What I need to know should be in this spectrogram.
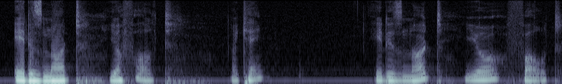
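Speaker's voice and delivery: very slow, word-by-word delivery. Addressing people trying to get entry-level software jobs, spoken very, very slowly. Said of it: "I'm going to say this very, very slowly".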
